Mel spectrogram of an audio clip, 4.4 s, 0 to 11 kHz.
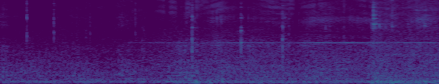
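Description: Faint, scattered ticks and clicks of rope-rescue hardware (pulleys and carabiners) as rescue rope is hauled through a 5:1 pulley system, over a low, quiet background.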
